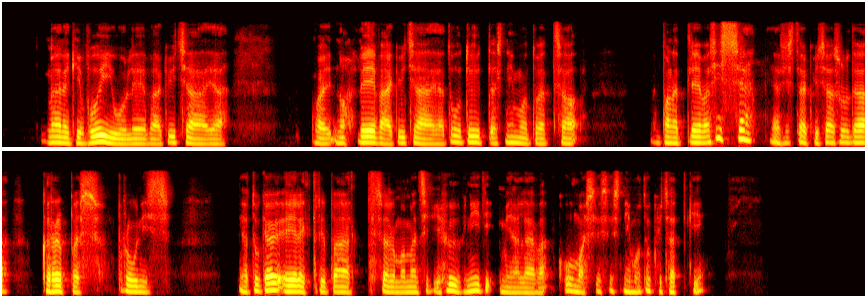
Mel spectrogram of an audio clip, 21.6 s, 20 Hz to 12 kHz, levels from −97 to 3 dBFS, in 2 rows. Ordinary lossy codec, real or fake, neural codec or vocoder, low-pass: none; fake; codec, 16 kHz, 8 kbps, FunCodec, trained on Chinese and English, 25 frames a second; 7.2 kHz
